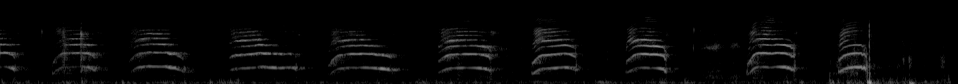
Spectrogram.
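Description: A Maine Coon kitten meows repeatedly, each call a clear, arched, nasal mew about a second long.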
